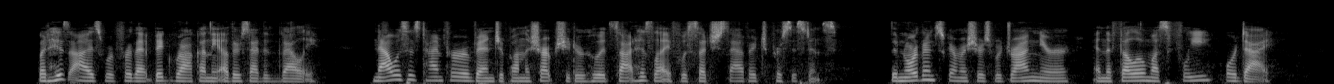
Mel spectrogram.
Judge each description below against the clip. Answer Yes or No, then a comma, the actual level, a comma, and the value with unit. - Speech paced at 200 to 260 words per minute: Yes, fast, 205 wpm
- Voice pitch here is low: No, medium, 155 Hz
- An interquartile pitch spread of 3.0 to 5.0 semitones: No, narrow, 2.5 semitones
